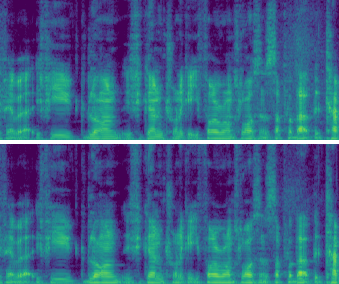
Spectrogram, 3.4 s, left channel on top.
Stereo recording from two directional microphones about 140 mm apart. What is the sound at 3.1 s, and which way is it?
Speech, 80° right.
